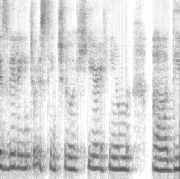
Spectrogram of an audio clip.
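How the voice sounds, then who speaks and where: A woman talks at a fairly slow pace, her voice somewhat breathy and her intonation fairly even. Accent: strong Brazilian. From Brazil. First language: Portuguese. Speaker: podcast host, English teacher. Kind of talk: casual chat. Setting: live stream. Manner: halting.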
